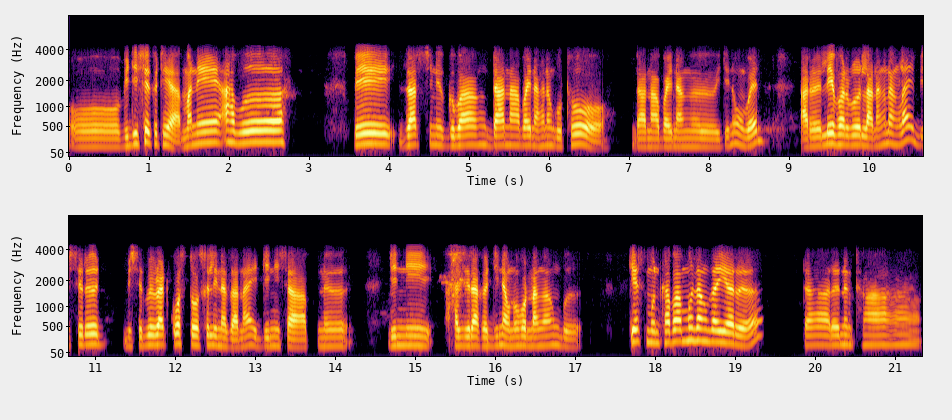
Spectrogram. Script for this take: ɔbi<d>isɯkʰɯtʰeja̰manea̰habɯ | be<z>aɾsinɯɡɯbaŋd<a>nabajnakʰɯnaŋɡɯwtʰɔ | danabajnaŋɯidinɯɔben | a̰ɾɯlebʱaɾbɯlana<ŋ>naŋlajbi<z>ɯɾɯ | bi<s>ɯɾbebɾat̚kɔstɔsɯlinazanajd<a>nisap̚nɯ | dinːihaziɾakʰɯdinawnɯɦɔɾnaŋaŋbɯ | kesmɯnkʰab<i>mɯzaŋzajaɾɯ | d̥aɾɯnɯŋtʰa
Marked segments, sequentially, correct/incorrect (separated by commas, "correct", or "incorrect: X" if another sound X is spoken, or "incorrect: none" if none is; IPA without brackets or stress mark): correct, correct, correct, correct, incorrect: s, correct, incorrect: i, incorrect: a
